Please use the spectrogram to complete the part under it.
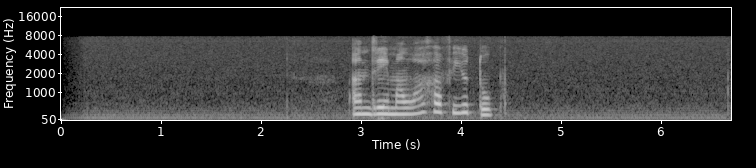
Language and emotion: Russian, neutral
